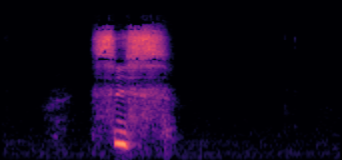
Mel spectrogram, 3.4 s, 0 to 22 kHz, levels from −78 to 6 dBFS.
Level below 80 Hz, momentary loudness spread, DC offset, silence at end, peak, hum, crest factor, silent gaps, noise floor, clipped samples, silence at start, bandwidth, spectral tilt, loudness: -74 dBFS; 16 LU; under 0.1%; 1.75 s; -2 dBFS; none; 22 dB; none; -67 dBFS; under 0.1%; 0.95 s; 15.5 kHz; 0.5 dB/octave; -16 LUFS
